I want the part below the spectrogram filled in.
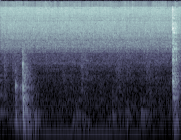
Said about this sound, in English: I'm just going to get that butter just melting around in the wrap pan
